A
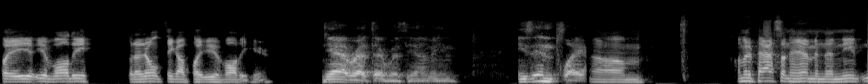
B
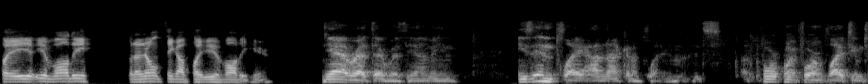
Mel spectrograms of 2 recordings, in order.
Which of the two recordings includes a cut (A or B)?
A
